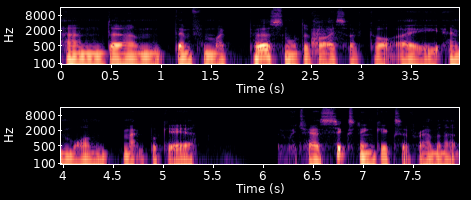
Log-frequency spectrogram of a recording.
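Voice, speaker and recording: A British man with a fairly low pitch and a dark, mellow tone speaks at a fairly slow pace with fairly even intonation, on a very clean recording with a silent background. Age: 40s. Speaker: podcast host, indie developer. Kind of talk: casual chat.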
